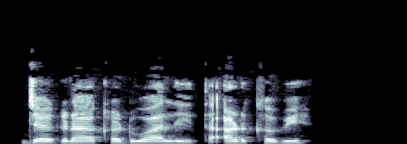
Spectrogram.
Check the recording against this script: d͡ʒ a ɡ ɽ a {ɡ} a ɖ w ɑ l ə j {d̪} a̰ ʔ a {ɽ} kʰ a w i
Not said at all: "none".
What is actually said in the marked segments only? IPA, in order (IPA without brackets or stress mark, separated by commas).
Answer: k, t̪, ɽ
